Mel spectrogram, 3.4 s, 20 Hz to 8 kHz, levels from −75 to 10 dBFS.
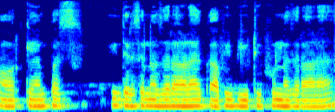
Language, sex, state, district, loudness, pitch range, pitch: Hindi, male, Bihar, Kishanganj, -16 LUFS, 120-130 Hz, 125 Hz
